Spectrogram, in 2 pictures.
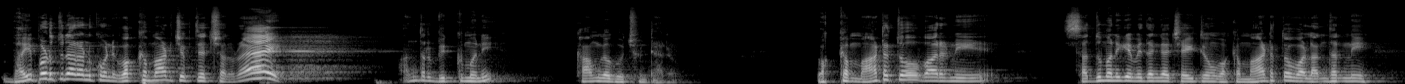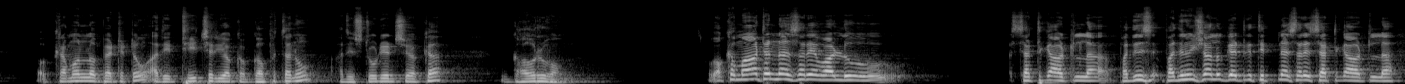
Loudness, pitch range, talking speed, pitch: -23 LUFS, 140-195 Hz, 95 wpm, 165 Hz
